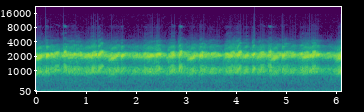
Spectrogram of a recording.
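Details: Frogs gathered in a spring wetland croak as an unbroken mass, recorded live; layered trilling voices blend into a constant buzzing drone with faint rhythmic pulses and slight rises in loudness.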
